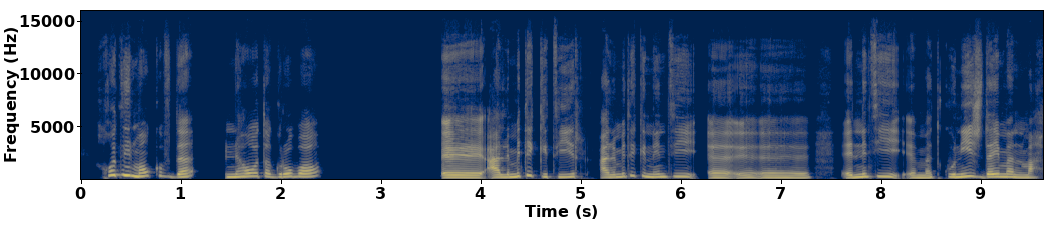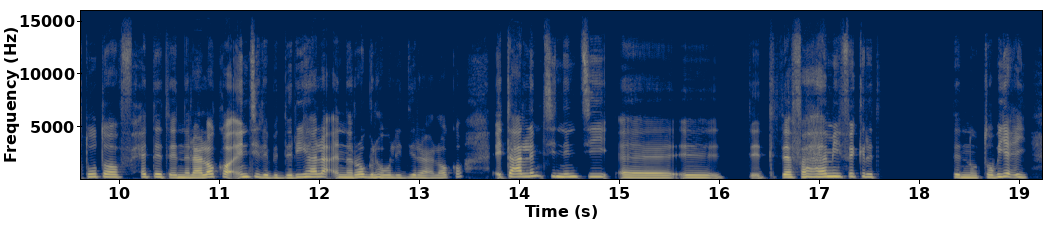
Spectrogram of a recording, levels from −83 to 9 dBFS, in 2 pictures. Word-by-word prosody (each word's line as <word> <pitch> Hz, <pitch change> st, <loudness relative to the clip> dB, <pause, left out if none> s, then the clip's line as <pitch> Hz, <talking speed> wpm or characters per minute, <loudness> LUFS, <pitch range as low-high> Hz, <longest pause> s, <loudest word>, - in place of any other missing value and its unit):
خدي 415 Hz, +1 st, +5 dB
الموقف 325 Hz, 0 st, +2 dB
ده 260 Hz, +8 st, +2 dB, 0.3 s
إن 240 Hz, +1 st, +5 dB
هو 290 Hz, +3 st, +3 dB
تجربة 280 Hz, +3 st, 0 dB, 1.2 s
آآ، 205 Hz, -1 st, +5 dB
علّمِتِك 240 Hz, -, +3 dB
كتير، 255 Hz, -1 st, -2 dB, 0.2 s
علّمِتِك 265 Hz, +10 st, -1 dB
إن 255 Hz, -3 st, +3 dB
أنتِ 260 Hz, +2 st, 0 dB
آآ، -, -, -1 dB, 0.3 s
آآ، 200 Hz, -1 st, 0 dB, 0.7 s
آآ، 190 Hz, -, -5 dB, 0.4 s
إن 210 Hz, +5 st, +3 dB
أنتِ 270 Hz, +2 st, 0 dB, 0.3 s
أ 200 Hz, -, -2 dB
ما 195 Hz, 0 st, 0 dB
تكونيش 255 Hz, +5 st, +2 dB
دايمًا 255 Hz, +2 st, +4 dB
محطوطة 240 Hz, +4 st, -1 dB
في 225 Hz, -, -16 dB
حتّة 255 Hz, -3 st, -2 dB
إن 210 Hz, 0 st, 0 dB
العلاقة 225 Hz, +5 st, +2 dB
أنتِ 260 Hz, +1 st, 0 dB
اللي 215 Hz, -4 st, -1 dB
بتديريها، 205 Hz, +7 st, -1 dB
لأ، 270 Hz, -, 0 dB
إن 215 Hz, +1 st, -1 dB
الراجل 225 Hz, +1 st, 0 dB
هو 210 Hz, -2 st, -1 dB
اللي 205 Hz, -1 st, -5 dB
يدير 210 Hz, +3 st, -5 dB
العلاقة، 205 Hz, +6 st, -7 dB, 0.4 s
اتعلمتِ 290 Hz, +2 st, 0 dB
إن 275 Hz, -2 st, +2 dB
أنتِ، 270 Hz, +1 st, 0 dB, 0.4 s
آآ، 195 Hz, -3 st, 0 dB
آآ، 205 Hz, -2 st, -2 dB, 0.3 s
ت -, -, -10 dB
تَتَفهّمي 260 Hz, +5 st, +1 dB
فكرة 270 Hz, -1 st, -5 dB, 0.8 s
إنه 205 Hz, -3 st, 0 dB
طبيعي، 230 Hz, +1 st, -2 dB
245 Hz, 145 wpm, -20 LUFS, 210-270 Hz, 1.2 s, خدي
